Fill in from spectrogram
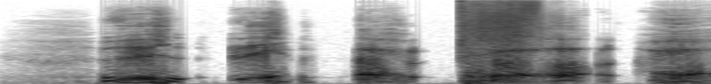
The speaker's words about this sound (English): What's that red thing you just coughed up into your Wadlow's kerchief? A little more tonsil than normal.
